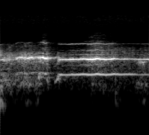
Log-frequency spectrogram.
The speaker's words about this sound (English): the cock crew.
